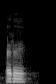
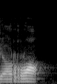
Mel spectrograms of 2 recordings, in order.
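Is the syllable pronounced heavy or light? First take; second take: light; heavy. First: The r syllable sounds light, with a thin vowel. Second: The r syllable sounds heavy, with a deep vowel. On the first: The speaker calls it wrong. "j'ai pas dit ré" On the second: The speaker calls it right. "j'ai dit ra, ra, c'est lourd"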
